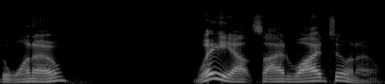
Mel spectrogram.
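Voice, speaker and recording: A man's voice: medium pitch, big pitch swings, slow pace, fairly bright tone, dry recording. A man doing live baseball play-by-play in clipped phrases with conversational asides. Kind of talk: live sports commentary.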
